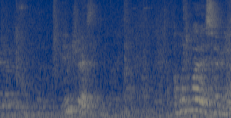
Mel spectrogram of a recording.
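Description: A young woman talks briefly nearby.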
